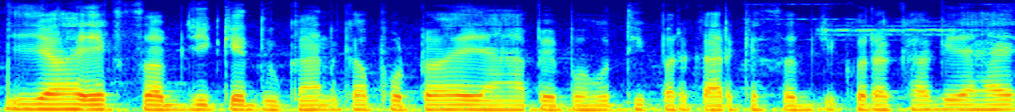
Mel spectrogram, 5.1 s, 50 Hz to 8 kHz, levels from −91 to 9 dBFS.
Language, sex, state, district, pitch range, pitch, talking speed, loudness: Hindi, male, Delhi, New Delhi, 115-125 Hz, 120 Hz, 225 wpm, -18 LUFS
